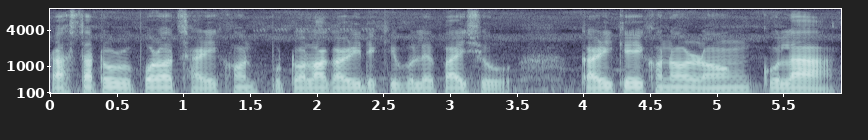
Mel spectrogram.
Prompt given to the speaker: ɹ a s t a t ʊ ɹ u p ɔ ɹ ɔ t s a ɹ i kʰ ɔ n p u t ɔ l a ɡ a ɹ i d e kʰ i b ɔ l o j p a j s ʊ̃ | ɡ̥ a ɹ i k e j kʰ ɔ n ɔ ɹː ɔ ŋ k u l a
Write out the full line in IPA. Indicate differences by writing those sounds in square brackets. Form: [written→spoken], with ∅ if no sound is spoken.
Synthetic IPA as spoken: ɹ a s t a t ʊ ɹ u p ɔ ɹ ɔ t s a ɹ i kʰ ɔ n p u t ɔ l a ɡ a ɹ i d e kʰ i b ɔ l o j p a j s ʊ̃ | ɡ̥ a ɹ i k e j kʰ ɔ n ɔ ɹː ɔ ŋ k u l a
